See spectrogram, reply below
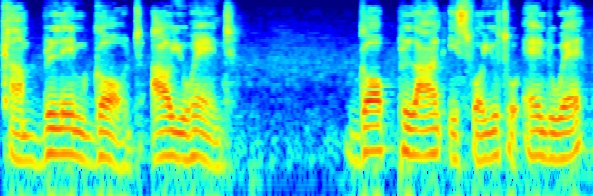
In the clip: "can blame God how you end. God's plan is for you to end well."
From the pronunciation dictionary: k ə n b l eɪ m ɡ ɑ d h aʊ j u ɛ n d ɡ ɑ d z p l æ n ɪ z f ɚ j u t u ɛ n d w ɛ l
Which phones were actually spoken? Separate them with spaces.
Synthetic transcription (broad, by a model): k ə n b l eɪ m ɡ ɑ d h aʊ j u ɛ n d ɡ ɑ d p l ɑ n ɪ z f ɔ j u t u ɛ n d w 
